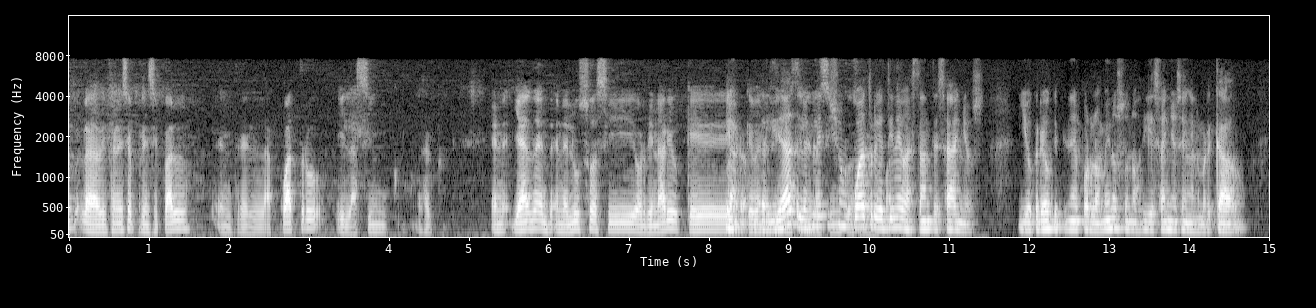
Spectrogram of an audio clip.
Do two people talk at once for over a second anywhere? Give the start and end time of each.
8.2-10.1

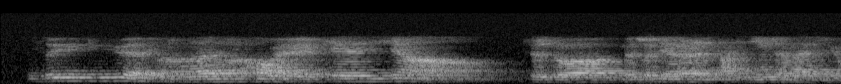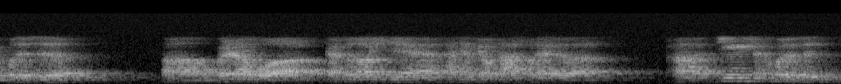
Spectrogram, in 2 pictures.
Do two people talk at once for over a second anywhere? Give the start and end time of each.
1.5-2.9

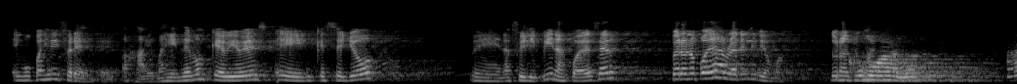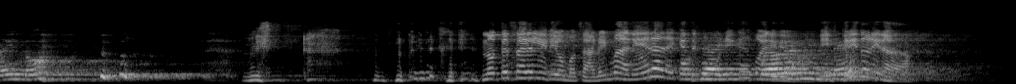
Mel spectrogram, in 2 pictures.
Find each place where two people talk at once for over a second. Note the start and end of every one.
17.0-18.8

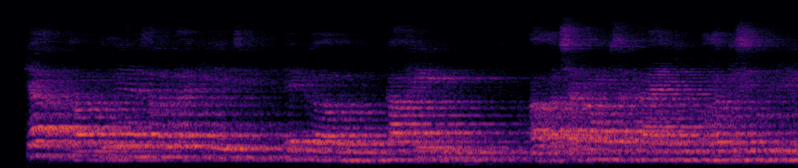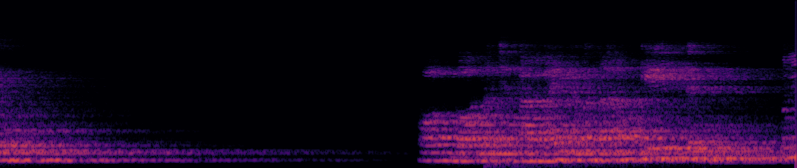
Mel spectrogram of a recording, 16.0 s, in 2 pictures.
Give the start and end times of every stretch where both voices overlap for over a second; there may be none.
none

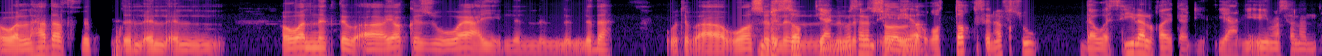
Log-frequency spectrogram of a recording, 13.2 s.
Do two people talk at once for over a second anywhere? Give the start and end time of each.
7.6-9.2

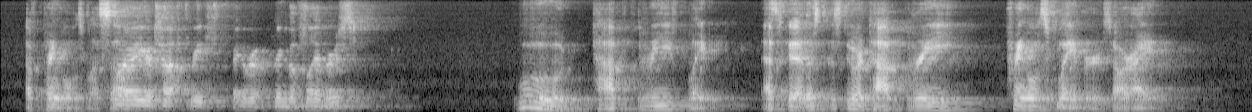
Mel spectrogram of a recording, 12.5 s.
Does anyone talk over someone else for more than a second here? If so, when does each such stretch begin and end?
none

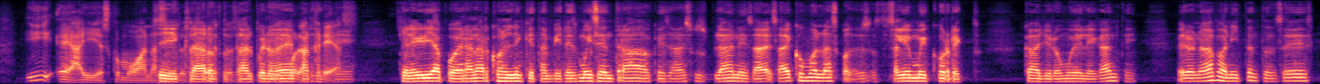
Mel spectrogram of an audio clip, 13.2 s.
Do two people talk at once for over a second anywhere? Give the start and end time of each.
1.5-3.5

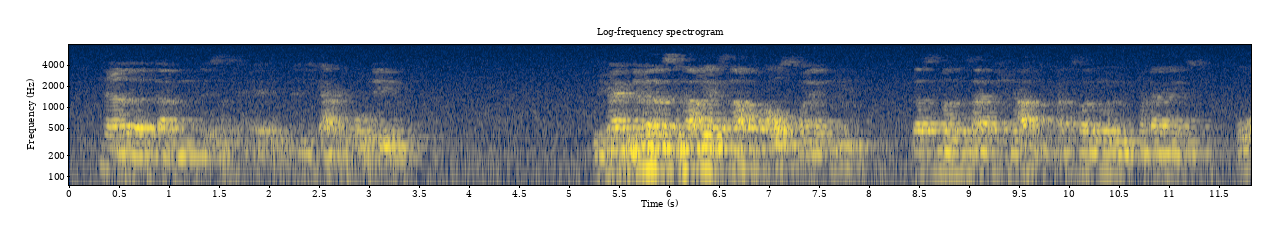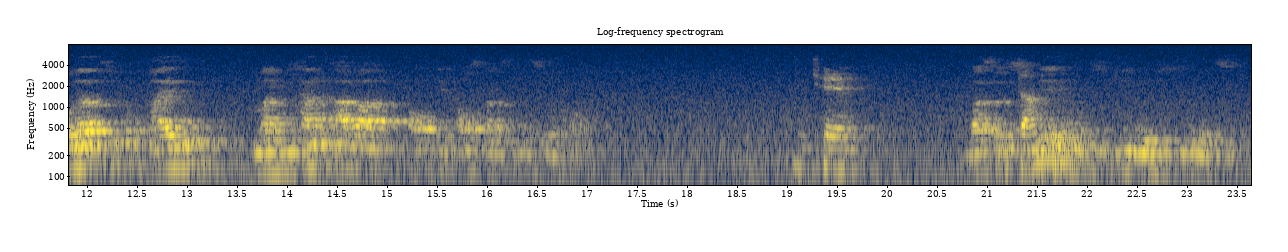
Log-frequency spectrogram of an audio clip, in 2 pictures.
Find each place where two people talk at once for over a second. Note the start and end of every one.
none

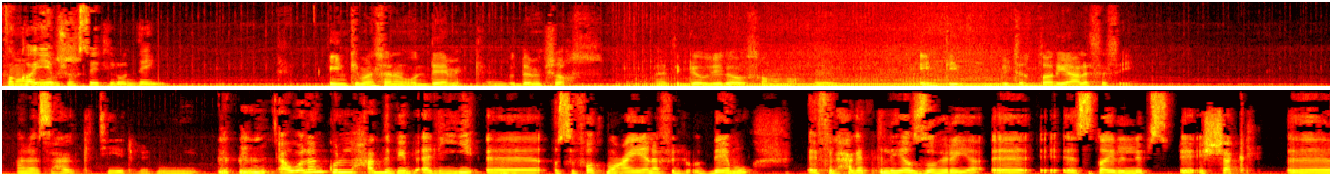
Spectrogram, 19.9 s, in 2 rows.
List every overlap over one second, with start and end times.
none

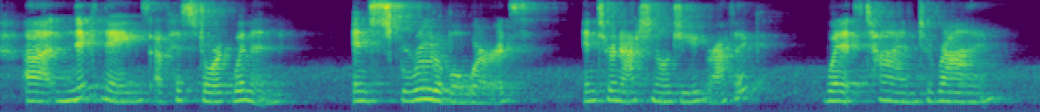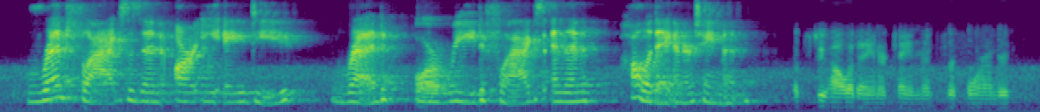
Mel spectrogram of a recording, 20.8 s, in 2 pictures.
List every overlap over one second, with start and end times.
none

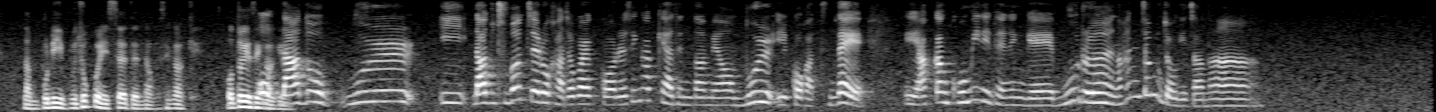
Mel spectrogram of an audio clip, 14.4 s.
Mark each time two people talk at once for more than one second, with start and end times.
none

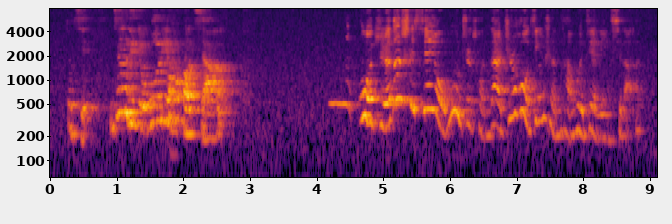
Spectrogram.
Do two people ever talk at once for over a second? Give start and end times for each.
none

